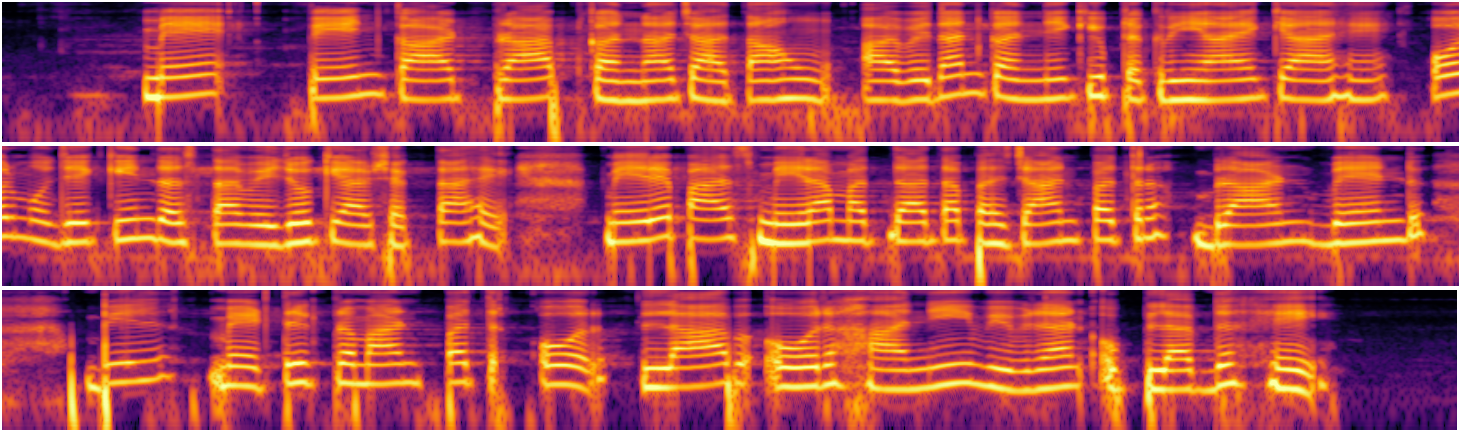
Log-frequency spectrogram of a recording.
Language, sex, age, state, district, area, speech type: Hindi, female, 18-30, Madhya Pradesh, Harda, urban, read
